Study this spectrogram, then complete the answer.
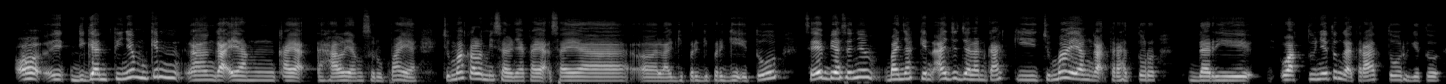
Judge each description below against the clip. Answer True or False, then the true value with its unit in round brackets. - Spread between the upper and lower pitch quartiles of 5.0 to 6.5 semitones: True (5.6 semitones)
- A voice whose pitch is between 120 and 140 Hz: False (205 Hz)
